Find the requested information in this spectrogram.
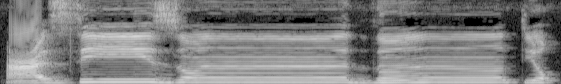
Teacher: जा जो है सख्ती और सीटी वाला हरूफ है और दाल नरमी से अदा होगा। ठीक है, तो जा और दाल में फ़र्क करके पढ़ेंगे।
